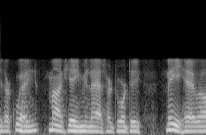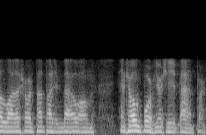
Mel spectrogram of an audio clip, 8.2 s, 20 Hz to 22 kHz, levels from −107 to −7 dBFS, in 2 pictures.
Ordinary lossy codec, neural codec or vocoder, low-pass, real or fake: none; codec, 24 kHz, 0.9 kbps, WavTokenizer, medium speech release version 1; 3.6 kHz; fake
